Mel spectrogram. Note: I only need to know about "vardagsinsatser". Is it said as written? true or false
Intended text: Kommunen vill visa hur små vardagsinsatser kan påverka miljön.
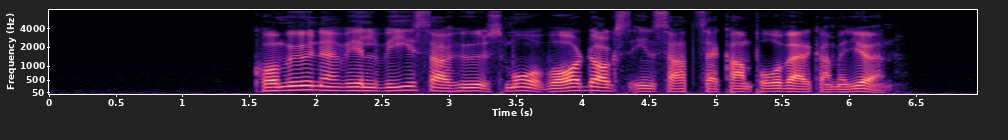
true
